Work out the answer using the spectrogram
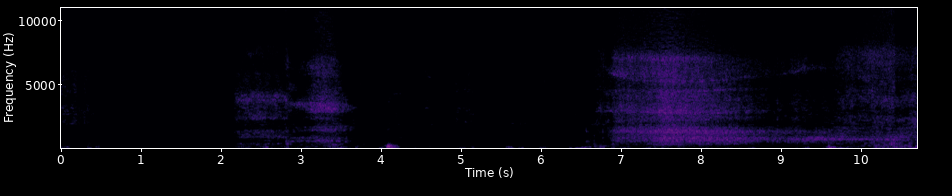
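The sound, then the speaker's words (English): A group of people taking deep breaths during a meditation session: long, breathy rushes of air rise and fade, with a quiet gap between them. “And deep breath, everybody.”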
